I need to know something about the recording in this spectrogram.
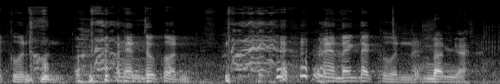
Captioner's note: laughs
